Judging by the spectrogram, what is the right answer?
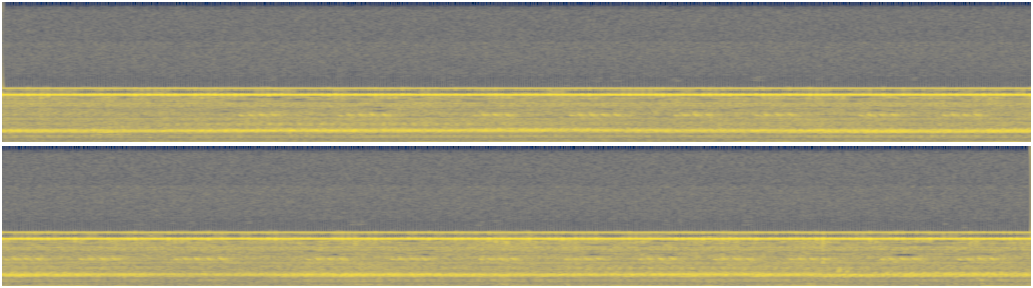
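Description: Faint chirping of crickets or other night insects, a steady trill with a higher chirp repeating a few times a second, picked up by an outdoor den webcam's microphone along with a constant thin high tone.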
